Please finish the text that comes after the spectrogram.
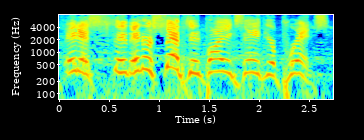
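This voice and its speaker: A man's voice: very high-pitched, expressive, unhurried, bright, forceful tone, soft background music. A young man calling live college basketball play-by-play in short, clipped present-tense phrases. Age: young adult. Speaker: play-by-play sportscaster.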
